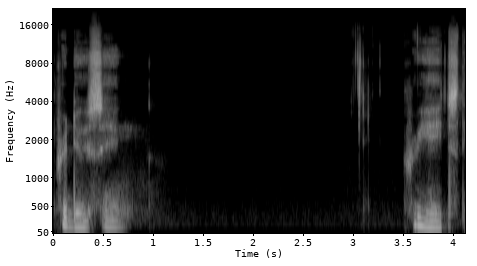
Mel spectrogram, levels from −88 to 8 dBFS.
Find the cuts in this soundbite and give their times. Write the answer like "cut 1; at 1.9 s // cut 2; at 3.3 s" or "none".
cut 1; at 1.8 s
